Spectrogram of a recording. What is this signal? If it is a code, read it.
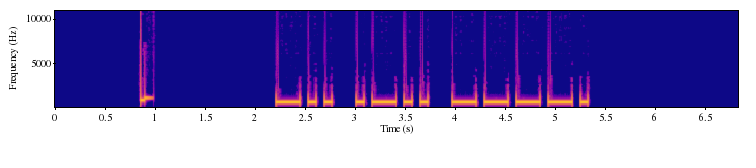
Morse code, heard as a keyed tone, about 15 wpm, 700 Hz. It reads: DL9
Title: Callsign Prefixes for Top 25 DXCC - 15wpm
